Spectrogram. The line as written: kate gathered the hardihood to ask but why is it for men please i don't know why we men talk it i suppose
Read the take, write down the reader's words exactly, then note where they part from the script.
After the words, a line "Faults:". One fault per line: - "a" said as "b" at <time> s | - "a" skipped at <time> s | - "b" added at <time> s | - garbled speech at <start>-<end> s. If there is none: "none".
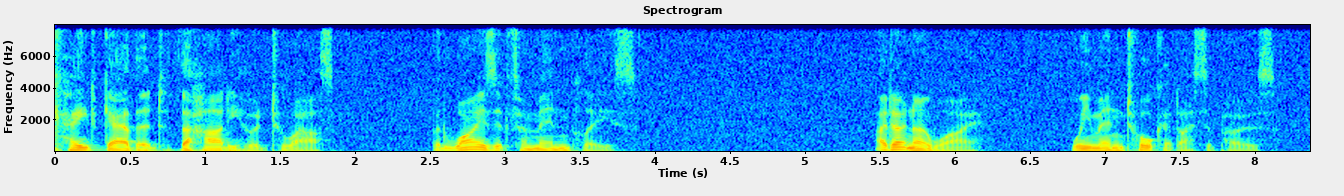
kate gathered the hardihood to ask but why is it for men please i don't know why we men talk it i suppose
Faults:
none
